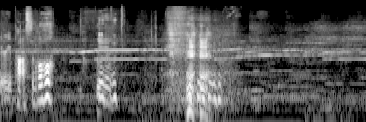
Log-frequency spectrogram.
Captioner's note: both chuckle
